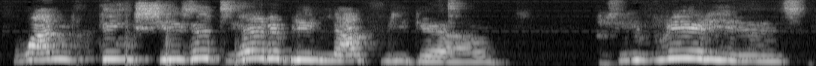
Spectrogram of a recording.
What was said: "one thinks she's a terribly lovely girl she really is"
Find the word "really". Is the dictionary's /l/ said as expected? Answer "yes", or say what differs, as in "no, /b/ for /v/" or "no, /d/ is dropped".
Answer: yes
